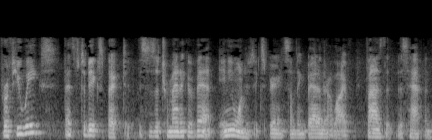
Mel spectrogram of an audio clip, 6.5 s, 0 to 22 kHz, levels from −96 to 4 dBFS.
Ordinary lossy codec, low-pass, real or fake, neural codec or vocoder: MP3, 32 kbps; 7.2 kHz; real; none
